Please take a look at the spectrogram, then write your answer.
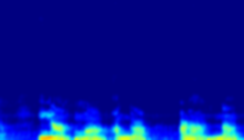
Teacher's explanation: त्रिमंगणानाम नासिका च। इया, म, अंगा, अड़ा, न का उच्चारण स्थान नासिका भी है।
